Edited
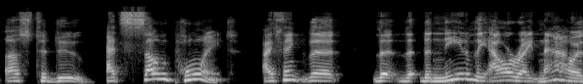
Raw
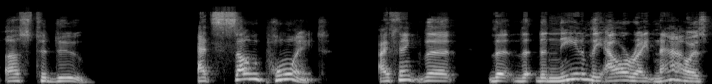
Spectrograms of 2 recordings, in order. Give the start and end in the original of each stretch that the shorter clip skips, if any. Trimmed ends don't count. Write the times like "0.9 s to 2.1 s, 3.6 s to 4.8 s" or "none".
1.0 s to 1.9 s, 3.4 s to 3.7 s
